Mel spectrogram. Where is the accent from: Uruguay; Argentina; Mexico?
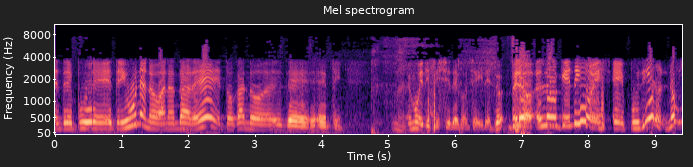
Uruguay; Y porque vivo en Uruguay, ¿sí? Soy uruguayo y no reniego de mi patria.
